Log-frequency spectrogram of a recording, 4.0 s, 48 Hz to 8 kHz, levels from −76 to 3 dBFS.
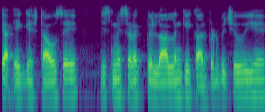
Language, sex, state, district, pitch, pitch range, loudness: Hindi, male, Uttar Pradesh, Lalitpur, 100 Hz, 95-105 Hz, -18 LUFS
